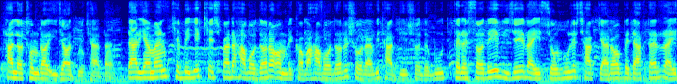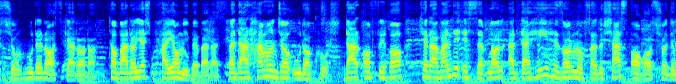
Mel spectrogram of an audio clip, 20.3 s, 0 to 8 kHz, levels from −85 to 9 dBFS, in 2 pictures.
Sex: male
